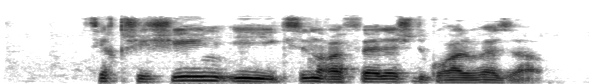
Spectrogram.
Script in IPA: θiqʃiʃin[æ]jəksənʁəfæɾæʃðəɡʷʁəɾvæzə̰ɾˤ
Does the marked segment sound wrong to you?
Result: yes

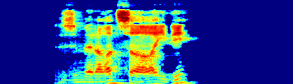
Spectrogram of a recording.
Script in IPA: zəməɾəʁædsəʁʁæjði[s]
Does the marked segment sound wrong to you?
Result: yes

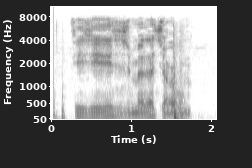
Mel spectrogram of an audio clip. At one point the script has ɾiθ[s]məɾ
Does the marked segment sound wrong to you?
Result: yes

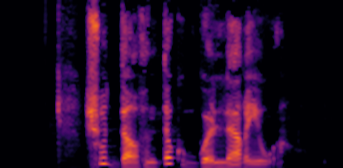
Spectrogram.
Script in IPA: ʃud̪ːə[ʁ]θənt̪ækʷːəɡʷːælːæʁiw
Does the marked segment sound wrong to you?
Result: no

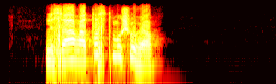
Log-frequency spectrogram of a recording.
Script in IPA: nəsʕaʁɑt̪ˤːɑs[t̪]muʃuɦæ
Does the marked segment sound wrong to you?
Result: no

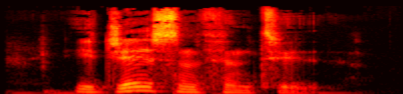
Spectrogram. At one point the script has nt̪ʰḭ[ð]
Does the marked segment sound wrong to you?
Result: no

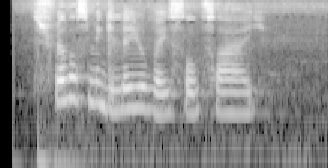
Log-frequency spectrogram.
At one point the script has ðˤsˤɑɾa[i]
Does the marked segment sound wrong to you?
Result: yes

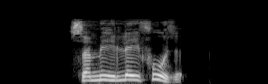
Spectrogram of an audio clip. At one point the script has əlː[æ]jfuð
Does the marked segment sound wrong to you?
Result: no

